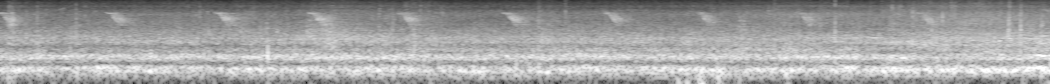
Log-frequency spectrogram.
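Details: Wild bees humming steadily around their nest during honey hunt season, an unbroken low buzz with a falling high chirp repeated about once a second throughout.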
